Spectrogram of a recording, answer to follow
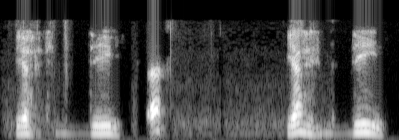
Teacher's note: فيها شيء من اختلاس الكسر في الهاء، وبعدين ينتقل إلى الدال، يعني بياخد مثلا تلت حركة أو ربع حركة في الهاء وينقل للدال.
